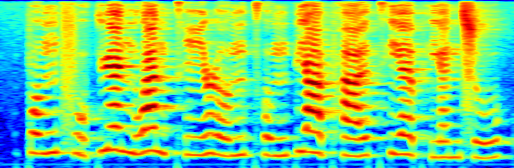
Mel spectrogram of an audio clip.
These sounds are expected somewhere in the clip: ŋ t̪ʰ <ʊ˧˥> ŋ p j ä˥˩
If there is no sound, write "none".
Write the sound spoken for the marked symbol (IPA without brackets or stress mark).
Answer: ʊ˧˥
